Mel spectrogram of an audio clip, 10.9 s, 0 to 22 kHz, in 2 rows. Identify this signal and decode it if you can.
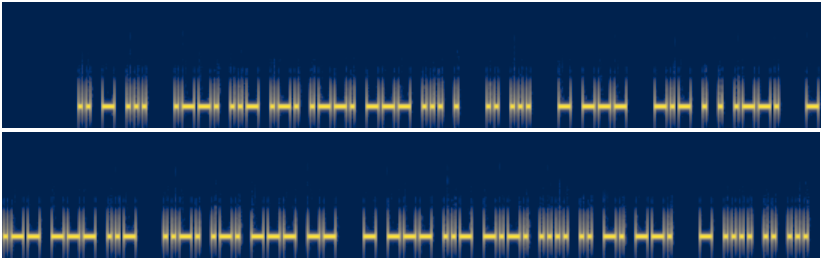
Morse code, heard as a keyed tone, about 44 wpm, 700 Hz. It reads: ITS PURPOSE IS TO KEEP YOU FROM TOUCHING THIS
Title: A Sound Of Thunder 45wpm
